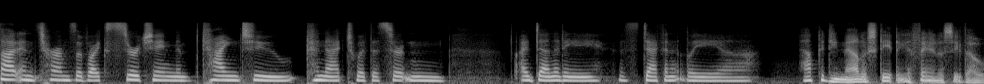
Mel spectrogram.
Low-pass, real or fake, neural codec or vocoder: 7.2 kHz; fake; codec, 16 kHz, 0.5 kbps, FunCodec, trained on Chinese and English, 25 frames a second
